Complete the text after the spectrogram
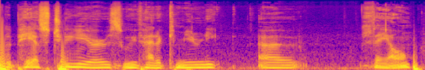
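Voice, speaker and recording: A soft-spoken voice at a fairly slow pace, with noticeable background noise. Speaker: resident speaking at public comment. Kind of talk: public comment at council meeting. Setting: town council meeting with microphone. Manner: hesitant, many fillers.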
